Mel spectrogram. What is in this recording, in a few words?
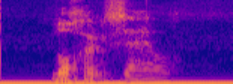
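"loggerzeil", Dutch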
